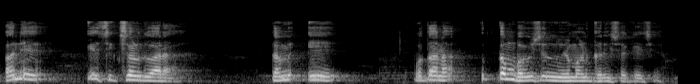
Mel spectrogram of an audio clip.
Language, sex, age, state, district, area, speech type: Gujarati, male, 45-60, Gujarat, Amreli, rural, spontaneous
